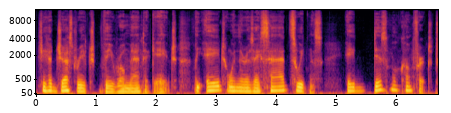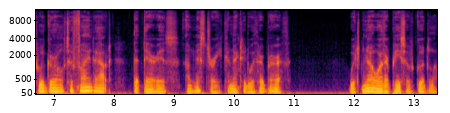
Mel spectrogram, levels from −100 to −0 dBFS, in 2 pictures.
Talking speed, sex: 185 wpm, male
